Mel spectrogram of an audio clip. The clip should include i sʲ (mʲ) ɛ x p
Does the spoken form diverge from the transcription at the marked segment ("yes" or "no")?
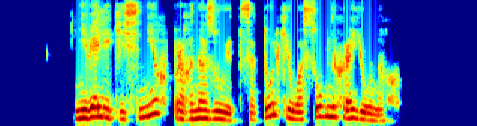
yes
